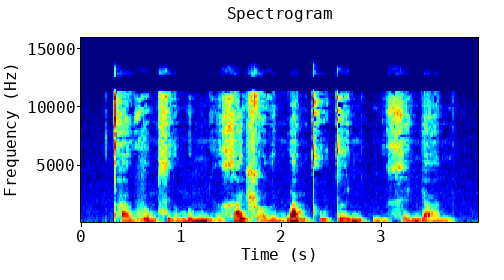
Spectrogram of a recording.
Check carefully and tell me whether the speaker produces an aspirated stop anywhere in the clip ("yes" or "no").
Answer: yes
